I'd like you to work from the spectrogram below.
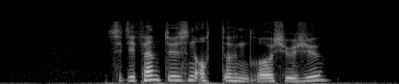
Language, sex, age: Norwegian, male, 17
